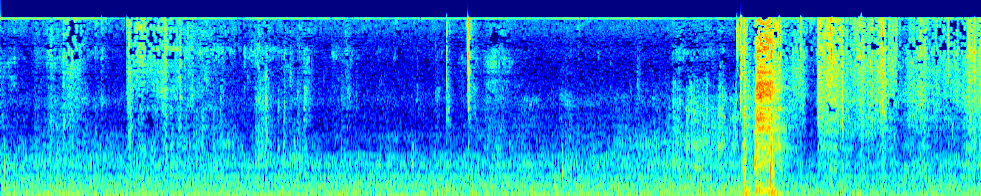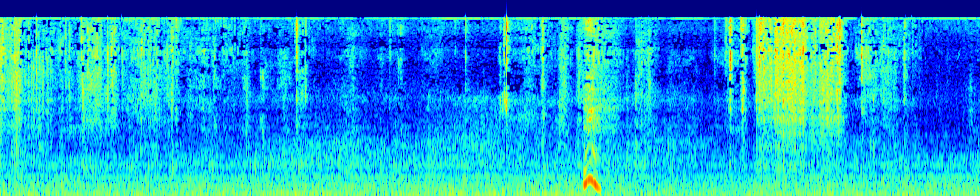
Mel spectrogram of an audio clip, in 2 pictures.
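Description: Steady low rumble of a car's engine running, heard from inside the cabin, with faint rustling and clicks. A loud sound lasting about a second comes midway through, and a short falling tone comes later.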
